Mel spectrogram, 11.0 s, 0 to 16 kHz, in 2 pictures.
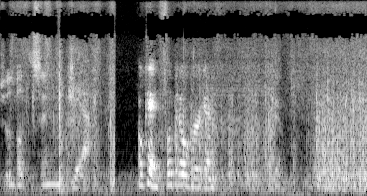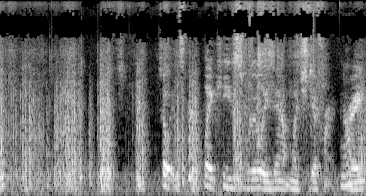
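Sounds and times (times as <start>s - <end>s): bedsheets and mattress rustling: 2.8s - 11.0s.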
